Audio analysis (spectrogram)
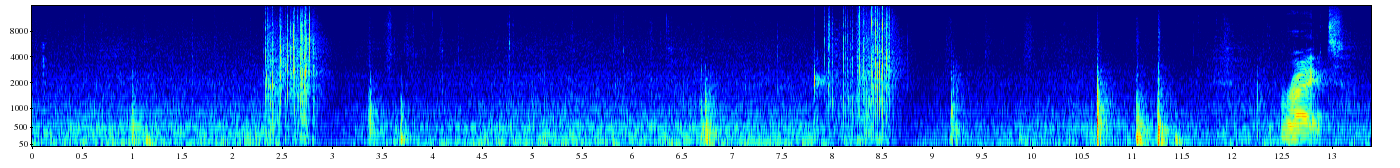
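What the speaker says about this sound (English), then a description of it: "we're going to do a few more shuffles here and then we will get started" Tarot cards being shuffled by hand: several short, crisp riffling bursts spread over the stretch, with quieter taps and handling sounds between them against a soft room hum.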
